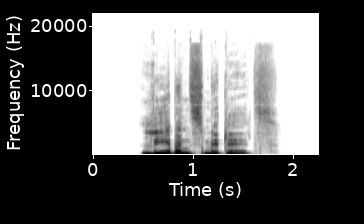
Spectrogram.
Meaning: genitive singular of Lebensmittel
- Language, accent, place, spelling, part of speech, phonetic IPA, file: German, Germany, Berlin, Lebensmittels, noun, [ˈleːbn̩sˌmɪtl̩s], De-Lebensmittels.ogg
